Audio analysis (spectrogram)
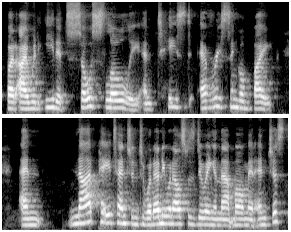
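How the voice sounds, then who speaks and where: A woman therapist and author answering questions at a virtual book talk, calm and soothing, with lively emphasis. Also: mid-range voice.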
